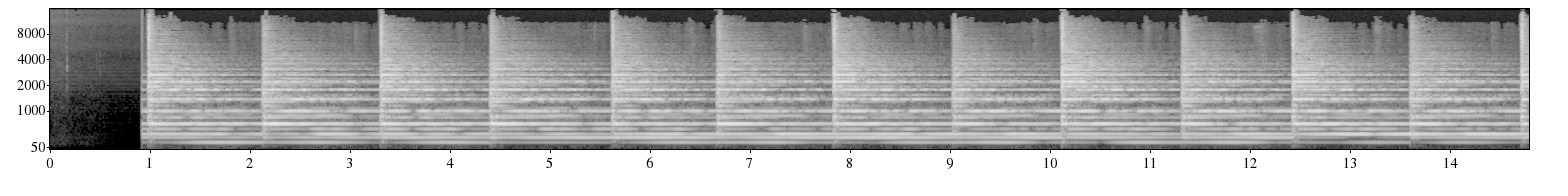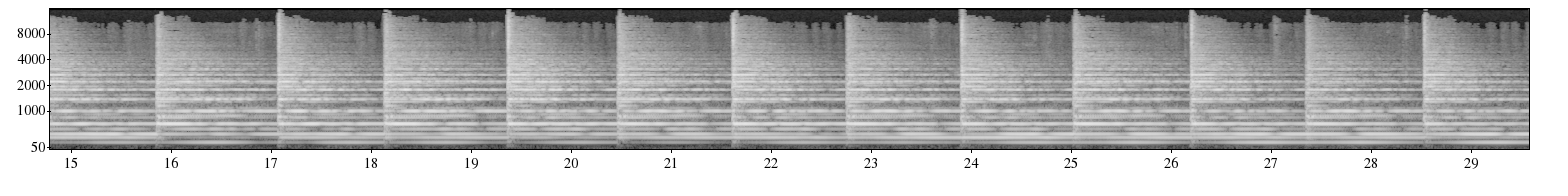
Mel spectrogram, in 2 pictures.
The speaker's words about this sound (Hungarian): a Jász Alsó Szentgyörgyi Katolikus Templomnak a nagy harangját, ami 900 kg-os, és az idős mester Gombos Lajos 1999-ben öntötte, 117 cm alsó átmérő és E alaphangú.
